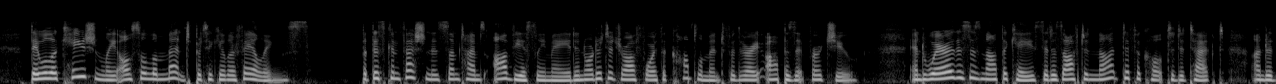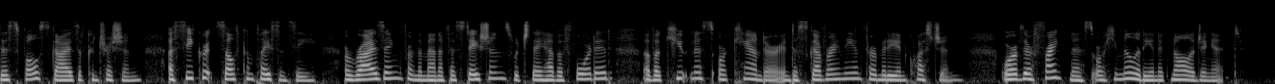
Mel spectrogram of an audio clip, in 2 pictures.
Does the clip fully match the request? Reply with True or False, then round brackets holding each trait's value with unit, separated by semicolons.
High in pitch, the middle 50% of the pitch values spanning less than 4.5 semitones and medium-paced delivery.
True (225 Hz; 3.9 semitones; 185 wpm)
